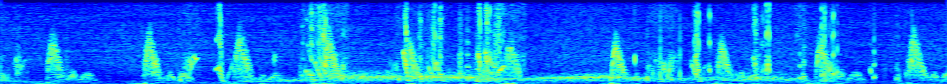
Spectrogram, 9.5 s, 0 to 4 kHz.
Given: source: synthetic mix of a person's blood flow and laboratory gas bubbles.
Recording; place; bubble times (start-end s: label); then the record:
Doppler ultrasound of blood flow; subclavian vein
0.00-0.30 s: bubbles
1.75-2.00 s: bubbles
2.12-2.35 s: bubbles
2.73-2.77 s: bubbles
2.98-3.49 s: bubbles
3.84-4.48 s: bubbles
4.54-5.26 s: bubbles
6.32-6.38 s: bubbles
6.44-6.83 s: bubbles
6.88-7.12 s: bubbles
7.51-7.73 s: bubbles
7.95-8.11 s: bubbles
8.17-8.40 s: bubbles
8.67-8.78 s: bubbles
8.94-9.01 s: bubbles
9.04-9.15 s: bubbles
From the record:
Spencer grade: 3 (all of the cardiac periods contain showers or single bubble signals, but not dominating or overriding the cardiac motion signals); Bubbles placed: anywhere in the cardiac cycle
